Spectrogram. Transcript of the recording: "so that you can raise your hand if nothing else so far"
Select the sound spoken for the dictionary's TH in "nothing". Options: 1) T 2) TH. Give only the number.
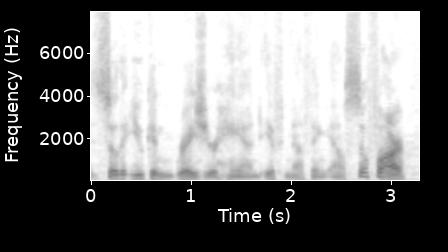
2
